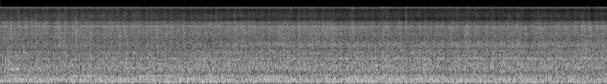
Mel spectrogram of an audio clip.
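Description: Balkar B-546 combine harvester running steadily under load as it cuts rice: a dense, even noise from the engine and the moving cutting and threshing parts.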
